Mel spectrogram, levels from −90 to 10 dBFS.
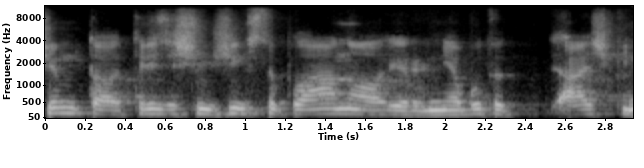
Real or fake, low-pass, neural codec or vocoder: real; 10.8 kHz; none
